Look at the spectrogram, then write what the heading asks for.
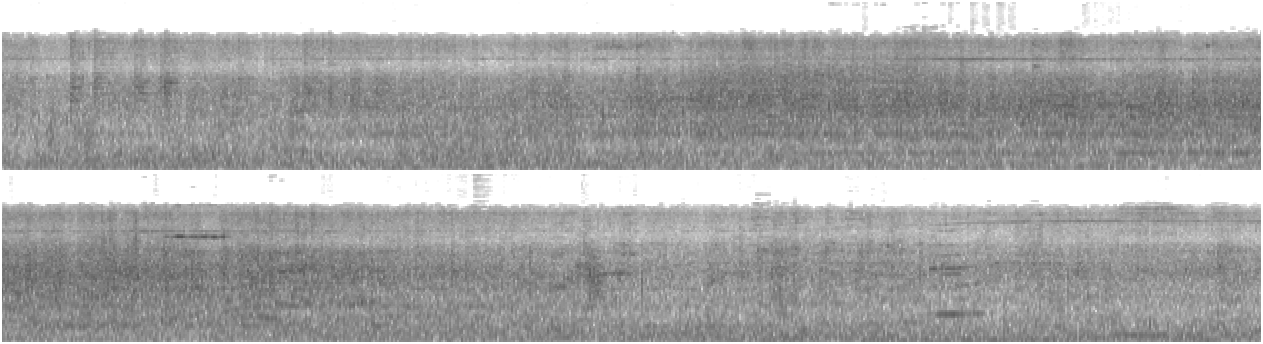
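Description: Freight train wagons rolling on the rails during switching moves: a steady, loud rumble of wheels on track, with a few brief faint high squeals.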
